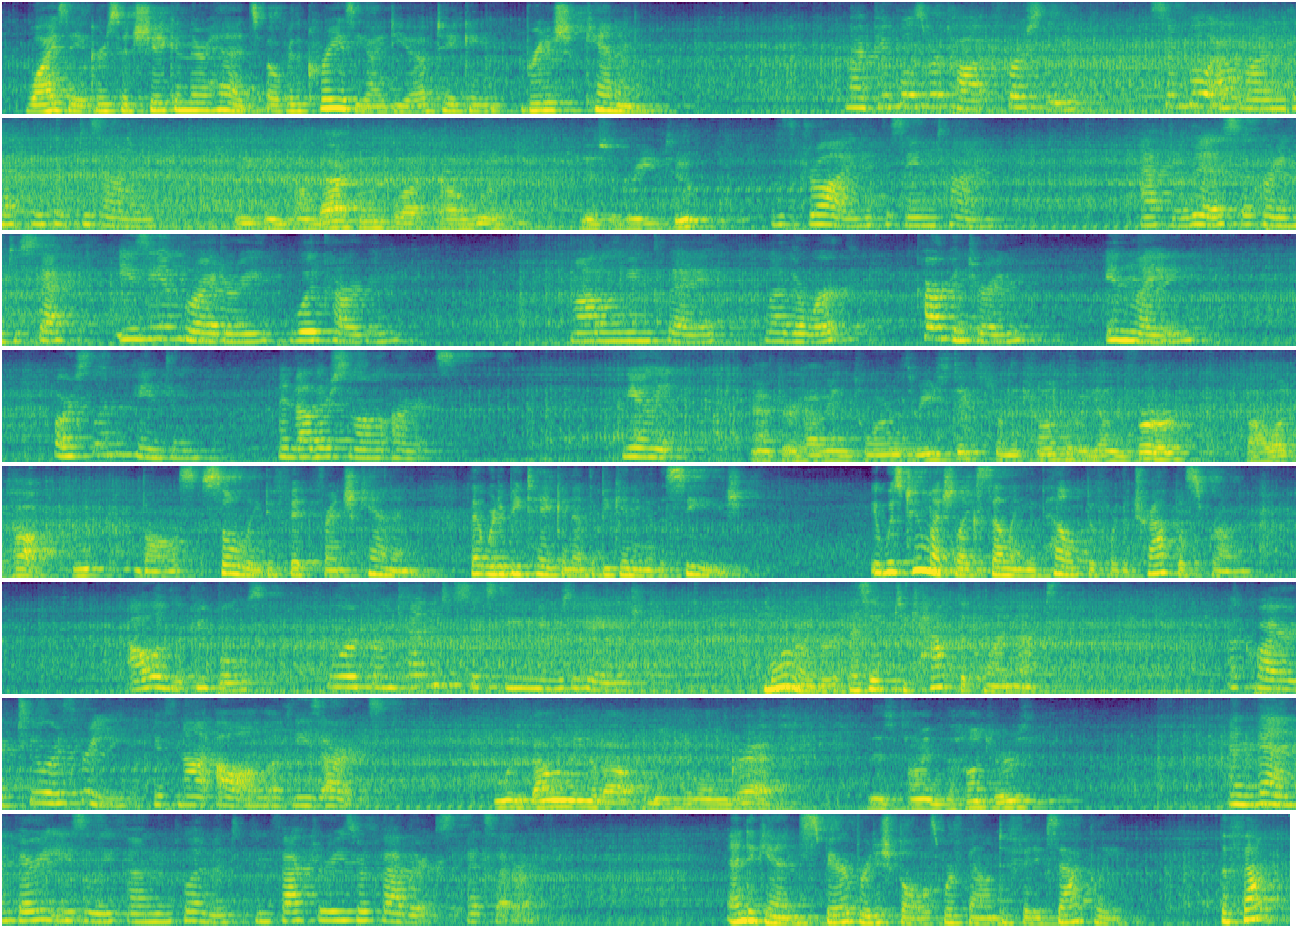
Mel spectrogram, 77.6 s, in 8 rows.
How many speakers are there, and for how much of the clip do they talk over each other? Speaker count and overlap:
3, no overlap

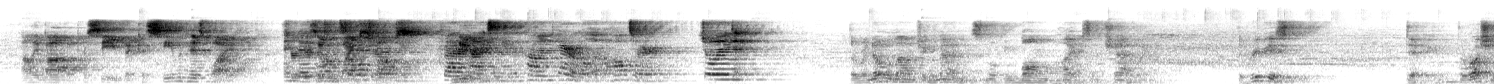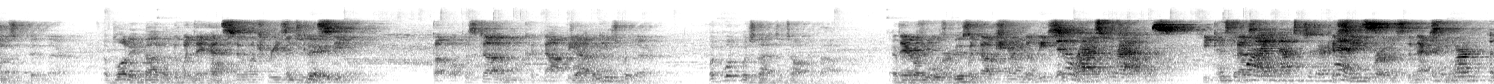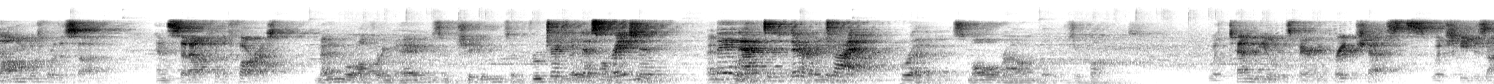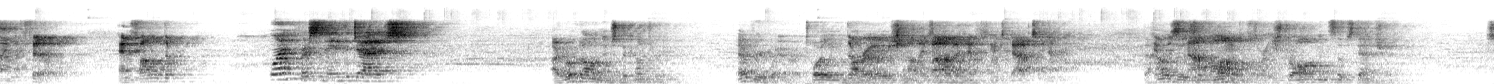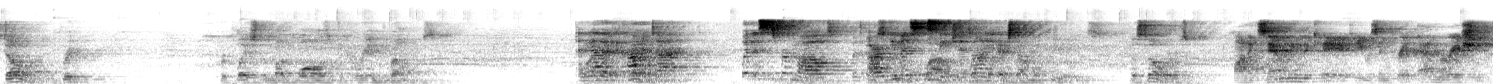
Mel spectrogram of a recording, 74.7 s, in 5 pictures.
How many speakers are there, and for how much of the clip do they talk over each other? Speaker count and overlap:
3, about 26%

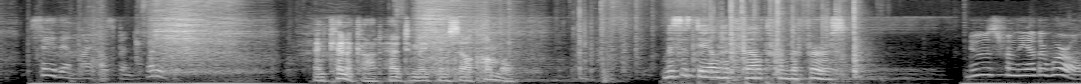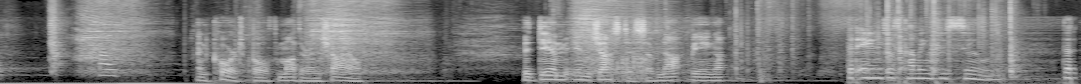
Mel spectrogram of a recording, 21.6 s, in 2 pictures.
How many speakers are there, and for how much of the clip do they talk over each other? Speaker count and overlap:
3, no overlap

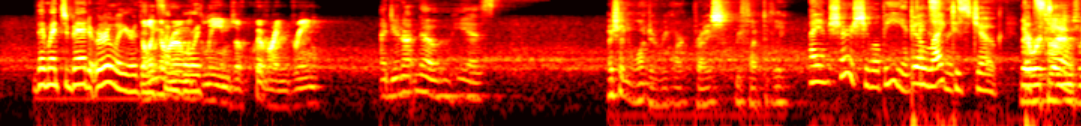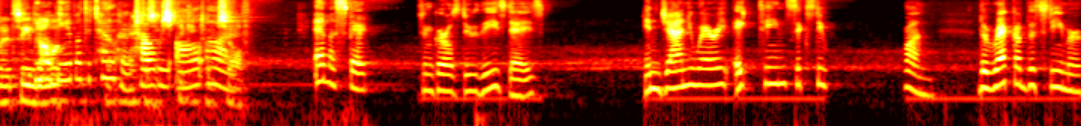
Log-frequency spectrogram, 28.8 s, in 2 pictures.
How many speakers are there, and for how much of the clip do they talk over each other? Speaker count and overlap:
7, about 18%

